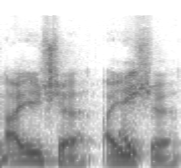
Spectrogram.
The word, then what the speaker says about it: Ayesha: How do you say her name? – Aisha.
